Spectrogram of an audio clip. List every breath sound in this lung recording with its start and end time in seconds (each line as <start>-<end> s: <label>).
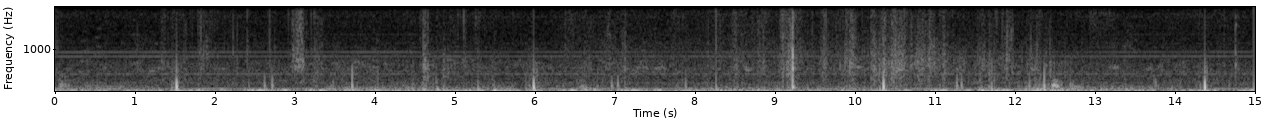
12.14-12.74 s: inhalation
